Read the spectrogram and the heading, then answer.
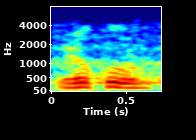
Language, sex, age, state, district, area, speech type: Maithili, female, 30-45, Bihar, Purnia, rural, read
